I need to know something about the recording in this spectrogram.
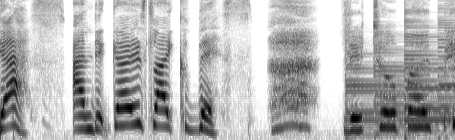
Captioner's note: inhales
